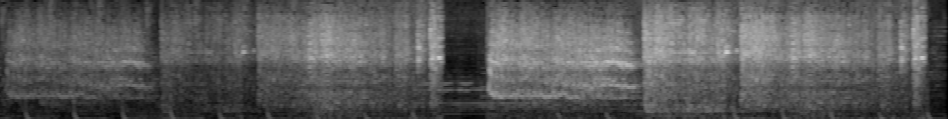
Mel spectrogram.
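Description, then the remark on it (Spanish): A car skidding and crashing sound effect: loud, harsh tire screeches in long sustained bursts, broken by a brief pause midway. It sounds dramatic, with no one talking. “Ese carro llega y de repente...”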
